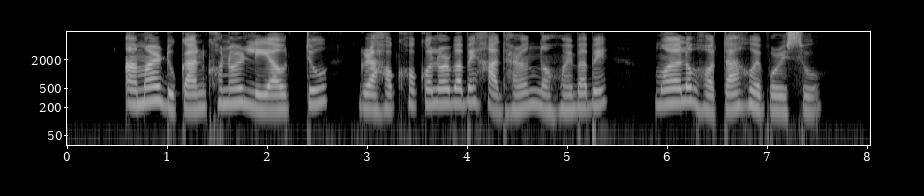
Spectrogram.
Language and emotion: Assamese, sad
